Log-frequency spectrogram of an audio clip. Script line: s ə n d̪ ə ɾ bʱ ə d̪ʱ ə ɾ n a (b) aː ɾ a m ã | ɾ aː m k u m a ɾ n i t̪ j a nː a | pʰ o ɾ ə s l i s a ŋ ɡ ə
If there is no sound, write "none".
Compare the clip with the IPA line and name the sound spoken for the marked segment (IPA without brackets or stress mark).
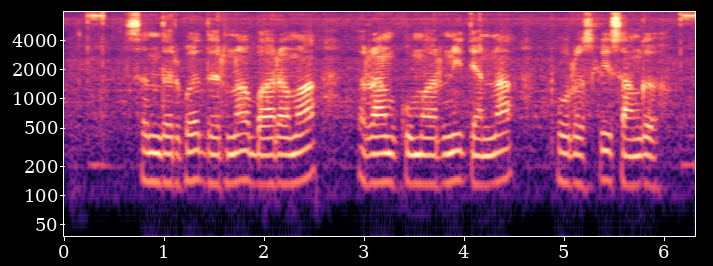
b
